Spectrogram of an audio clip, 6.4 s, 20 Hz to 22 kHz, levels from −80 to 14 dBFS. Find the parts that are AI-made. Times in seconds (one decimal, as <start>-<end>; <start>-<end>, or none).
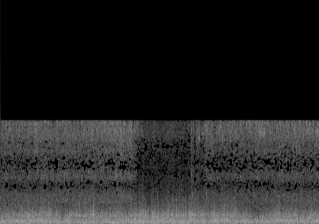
none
